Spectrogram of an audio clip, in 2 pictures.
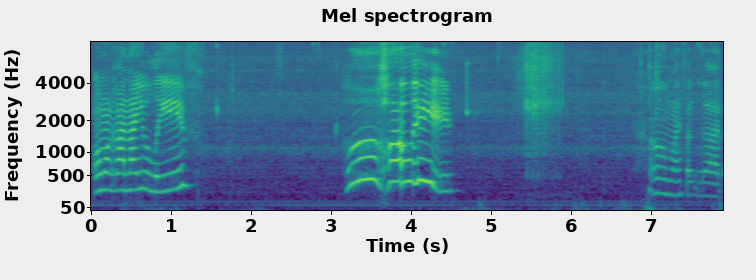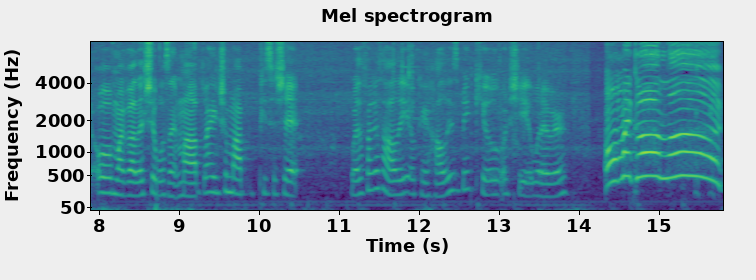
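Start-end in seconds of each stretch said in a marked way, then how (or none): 3.2-4.5 excited squeal. Real, not acted. Spots the dog Holly. 14.3-15.8 amazed gasp. Real, not acted. Sees the pet.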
